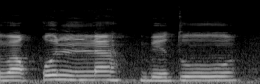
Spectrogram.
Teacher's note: نون کو ہاں میں ملائیں گے، یہ الف نہیں پڑھا جائے گا، نون کو ہاں میں ملائیں گے کیونکہ جزم ہے۔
